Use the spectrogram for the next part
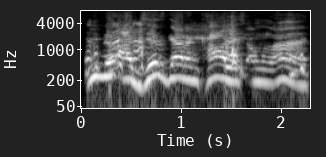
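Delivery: high, loud, laughing tease. Real, not acted. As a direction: talk through laughter. Teasing banter.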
